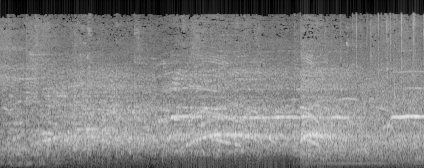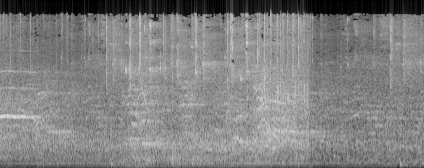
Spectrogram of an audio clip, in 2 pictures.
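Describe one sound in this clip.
A crowd in a large echoing gym cheers and shouts.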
